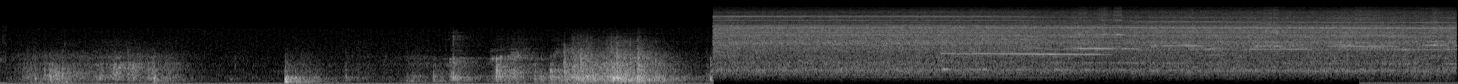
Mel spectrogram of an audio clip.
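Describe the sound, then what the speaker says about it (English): A bandsaw cuts off a steel locomotive crankshaft eccentric clamped in a vise against an angle plate: a steady, fairly loud grinding hiss with fluctuating bursts, shifting into a continuous high-pitched saw whine in the second half, with no talk. "I didn't fancy trying to part this off in the lathe, so I'm going to do it on the bandsaw."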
